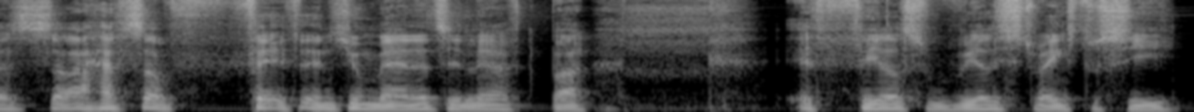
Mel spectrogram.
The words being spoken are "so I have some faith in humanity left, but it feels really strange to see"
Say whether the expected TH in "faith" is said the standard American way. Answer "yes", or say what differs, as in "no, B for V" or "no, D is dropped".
yes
